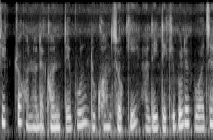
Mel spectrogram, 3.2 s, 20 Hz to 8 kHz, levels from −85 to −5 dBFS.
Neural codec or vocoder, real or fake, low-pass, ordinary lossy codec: none; real; 7.2 kHz; none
